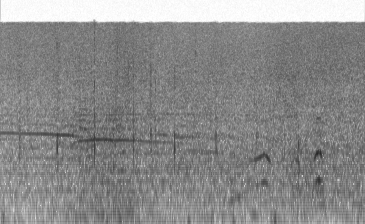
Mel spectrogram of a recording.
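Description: Atlantic Ocean waves wash steadily against a beach at Sandy Hook, New Jersey, in a continuous, moderately loud roar of surf and wind, with a couple of faint high chirps near the end.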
